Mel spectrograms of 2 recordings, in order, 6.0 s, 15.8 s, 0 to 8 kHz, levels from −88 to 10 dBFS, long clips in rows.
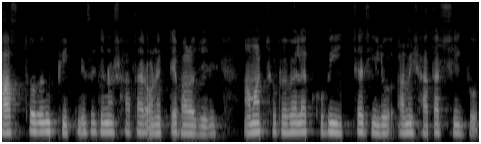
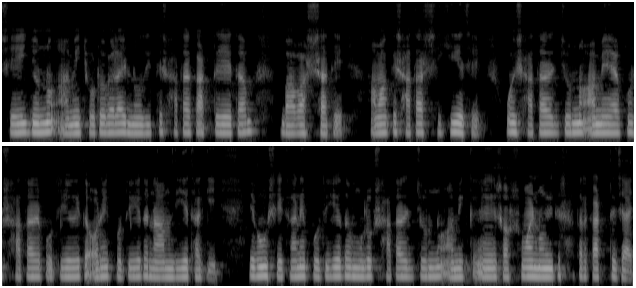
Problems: none marked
